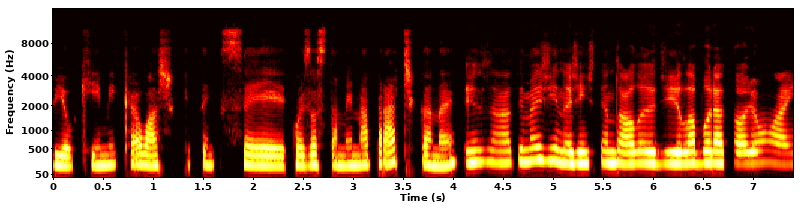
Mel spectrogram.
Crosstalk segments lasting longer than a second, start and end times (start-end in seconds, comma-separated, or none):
none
